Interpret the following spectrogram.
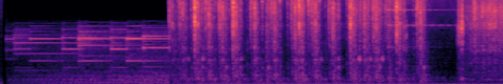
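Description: A short tinkling melody of single pitched notes plays for about two seconds, then a typewriter sound effect of rapid key clicks runs on, matching text being typed onto the screen.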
